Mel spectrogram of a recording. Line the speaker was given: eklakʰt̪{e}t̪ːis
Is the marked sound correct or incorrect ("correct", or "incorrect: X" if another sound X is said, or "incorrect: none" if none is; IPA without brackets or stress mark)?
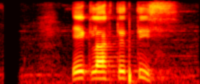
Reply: correct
